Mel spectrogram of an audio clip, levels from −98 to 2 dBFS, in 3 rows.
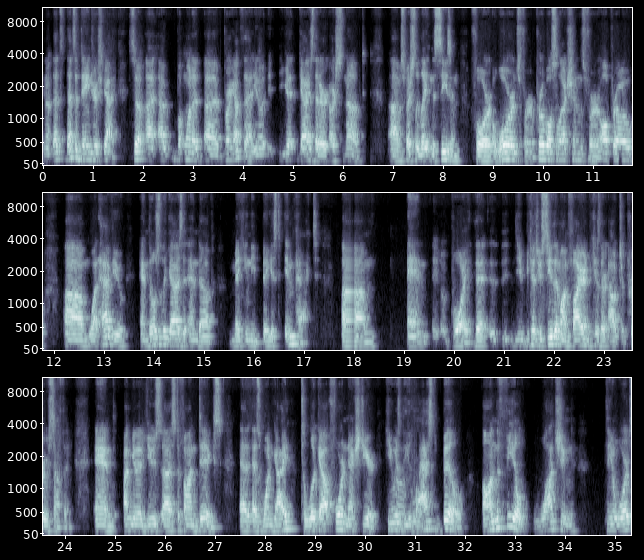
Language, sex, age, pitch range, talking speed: English, male, 20-39, 115-140 Hz, 170 wpm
